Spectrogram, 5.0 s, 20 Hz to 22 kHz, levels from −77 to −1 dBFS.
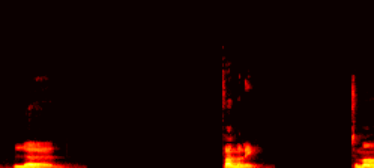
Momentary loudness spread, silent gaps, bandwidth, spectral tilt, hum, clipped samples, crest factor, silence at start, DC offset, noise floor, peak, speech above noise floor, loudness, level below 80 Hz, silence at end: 16 LU; none; 13 kHz; -6.5 dB/octave; none; under 0.1%; 20 dB; 0.2 s; under 0.1%; under -90 dBFS; -6 dBFS; over 69 dB; -23 LUFS; -64 dBFS; 0 s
